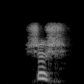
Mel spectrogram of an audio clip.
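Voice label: "шыш", Komi, female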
